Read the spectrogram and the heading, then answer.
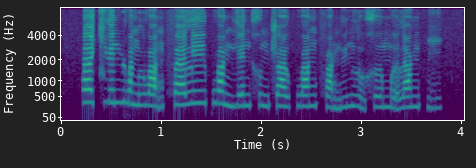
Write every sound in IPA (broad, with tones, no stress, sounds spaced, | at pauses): ä˥ t͡ɕ ɥ ɛ˥ n ɻ w ɑ˨ ŋ l w ɑ̰˨˩ ŋ f ä˧˥ l e˥ ɪ̯ p w ɑ˥˩ ŋ j ɛ˥ n x ʊ˥˧ ŋ ʂ ɑ˥˩ ʊ̯ p w ɑ˥ ŋ f ɑ̰˨˩ ŋ y˥ n l ṵ˨˩ x ɤ˧˥ m ɤ̰˨˩ l ɑ˥ ŋ p ḭ˨˩˦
